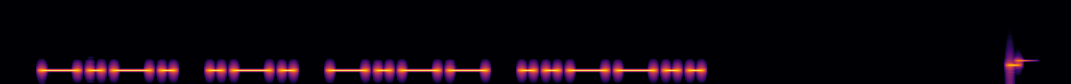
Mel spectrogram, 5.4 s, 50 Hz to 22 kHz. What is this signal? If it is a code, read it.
Morse code, heard as a keyed tone, about 20 wpm, 700 Hz. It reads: CRY?
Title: Sentences from Top 1000 Words - Review Part 2 - 20wpm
